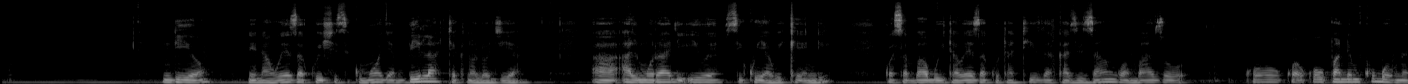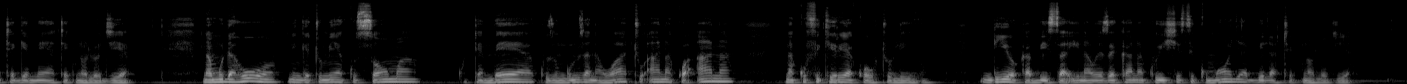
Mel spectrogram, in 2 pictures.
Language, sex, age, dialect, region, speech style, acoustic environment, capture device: Swahili, male, 25-34, Kenya - Mombasa, Kenya, relaxed, silence, desktop / Windows / Chrome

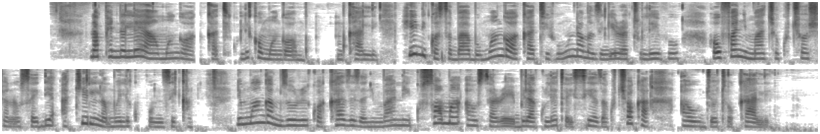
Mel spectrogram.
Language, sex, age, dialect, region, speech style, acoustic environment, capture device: Swahili, female, 25-34, Kenya - Mombasa, Kenya, relaxed, silence, mobile / Linux / Chrome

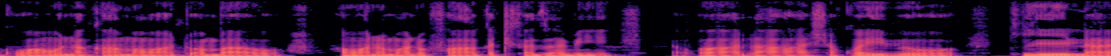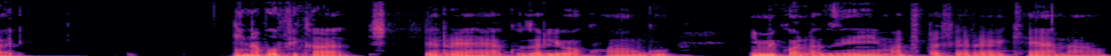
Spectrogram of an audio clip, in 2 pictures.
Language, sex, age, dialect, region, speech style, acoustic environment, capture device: Swahili, male, 18-24, Kenya - Nairobi Sheng-influenced, Kenya, anxious; relaxed, appliances; music; people talking, mobile / Linux / Chrome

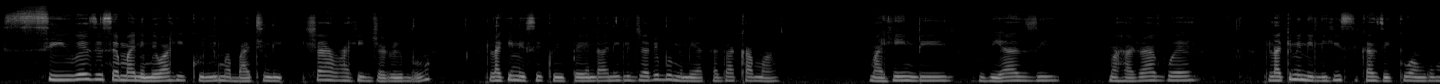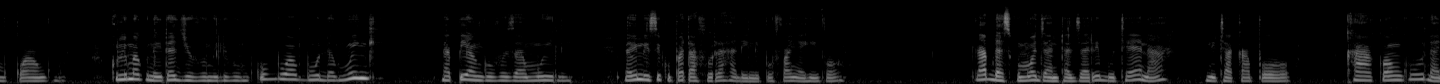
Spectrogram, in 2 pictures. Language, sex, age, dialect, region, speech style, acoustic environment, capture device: Swahili, female, 25-34, Kenya - Nairobi Sheng-influenced, Kenya, excited, silence, desktop / Windows / Chrome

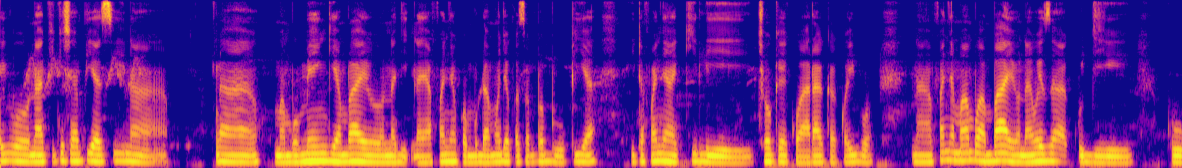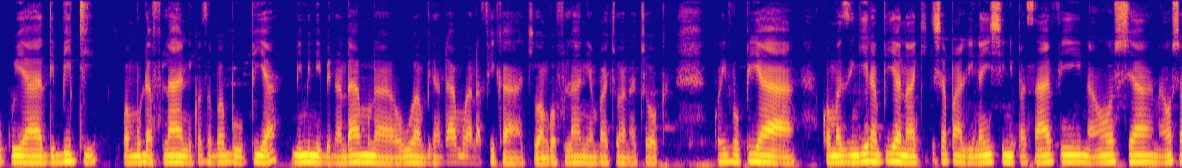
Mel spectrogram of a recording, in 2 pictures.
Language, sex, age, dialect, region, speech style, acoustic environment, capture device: Swahili, male, 25-34, Kenya - Nairobi Sheng-influenced, Kenya, relaxed; happy, silence, desktop / Linux / Chrome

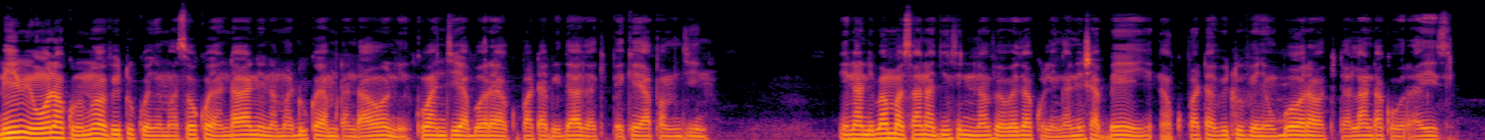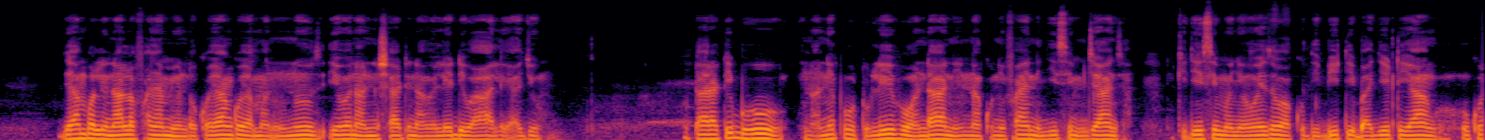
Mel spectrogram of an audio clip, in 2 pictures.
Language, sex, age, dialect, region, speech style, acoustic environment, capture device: Swahili, male, 18-24, Kenya - Nairobi Sheng-influenced, Kenya, relaxed; happy; focused, nature; appliances, mobile / Linux / Chrome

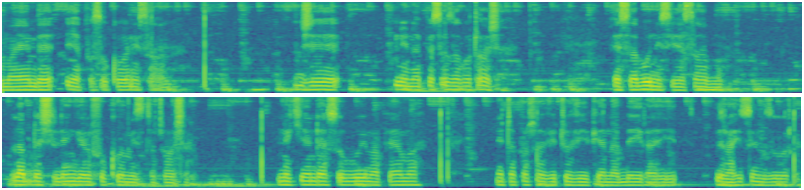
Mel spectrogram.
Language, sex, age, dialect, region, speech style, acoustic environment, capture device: Swahili, male, 18-24, Kenya - Nairobi Sheng-influenced, Kenya, relaxed; happy, silence, mobile / Linux / Chrome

